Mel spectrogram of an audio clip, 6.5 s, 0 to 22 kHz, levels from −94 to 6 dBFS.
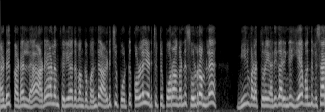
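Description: From start to end, the speech is muffled and hoarse. Nothing sounds above about 8.6 kHz. This is likely Opus compression in its speech mode. The damage is heavy and fits a bitrate near 12 kbps. Bandwidth narrows, and fine detail is lost.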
